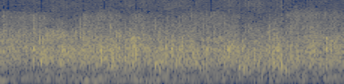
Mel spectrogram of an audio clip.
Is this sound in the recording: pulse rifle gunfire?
no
